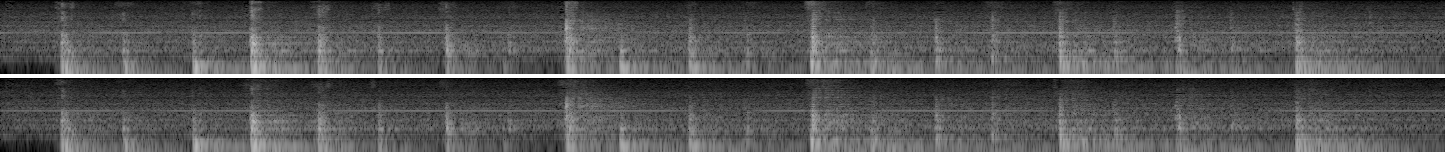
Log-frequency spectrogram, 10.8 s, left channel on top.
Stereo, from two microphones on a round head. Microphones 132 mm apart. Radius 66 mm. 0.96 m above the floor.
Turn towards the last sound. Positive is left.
turn(degrees=60)  # may be behind; listen again after turning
